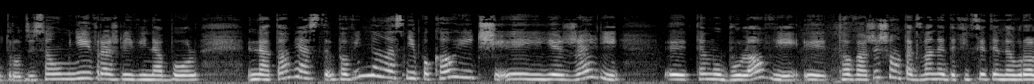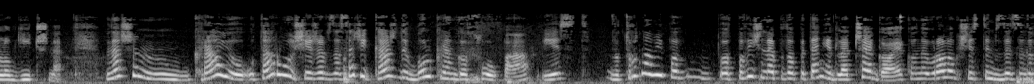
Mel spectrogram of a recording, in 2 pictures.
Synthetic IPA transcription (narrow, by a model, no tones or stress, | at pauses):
d̪ɾud̪zɘsɔ̃w̃mɲejvɾaʐlʲivʲinabul | nat̪ɔmʲjast̪pɔvʲinːɔnasɲɛpɔkɔjit͡ɕjɛʐɛlʲi | t̪ɛmubulɔvʲit̪ɔvaʐɘʂɔ̃w̃t̪aɡzvanɛd̪ɛfʲit̪sɘt̪ɘnɛwɾɔlɔɡʲit͡ʂnɛ̰vnaʂɘmkɾajuut̪aɾwɔɕɛʐɛvzasad͡ʑɛkaʐd̪ɘbulkɾɛŋɡɔswupajɛst̪ | nɔt̪ɾud̪nɔmʲipɔɔt̪̚pɔvʲed͡ʑɪt͡ɕnat̪ɔpɘt̪aɲɛd̪lat͡ʂɛɡɔjakɔnɛwɾɔlɔkɕɛst̪ɘmzd̪ɛt̪sɘd̪ɔ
